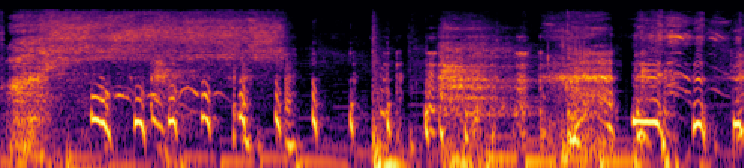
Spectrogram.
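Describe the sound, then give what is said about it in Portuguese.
A voice imitates a forceful hissing spray, the very loud stream of a woman urinating into a toilet, in two long sustained bursts with a brief break between, loud, with voiced vocal tones running underneath. “Continuava acordado com o mais alto som de jacto de urina que eu vi na minha vida.”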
